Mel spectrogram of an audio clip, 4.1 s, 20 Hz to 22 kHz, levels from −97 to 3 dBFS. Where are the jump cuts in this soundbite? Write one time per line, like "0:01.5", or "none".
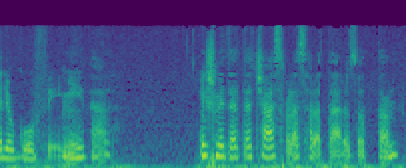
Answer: none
